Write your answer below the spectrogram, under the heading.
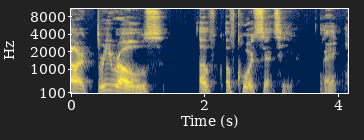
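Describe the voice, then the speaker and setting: Loud and very slow, a man with a fairly high voice speaks with very wide pitch swings. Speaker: beat maker streamer. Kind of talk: live stream tutorial. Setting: live stream at home. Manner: casual, halting.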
